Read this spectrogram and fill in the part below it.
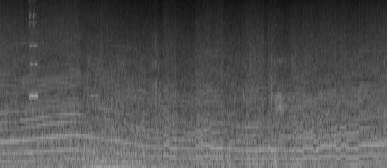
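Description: Race car engines on the last lap in the Short Track Showdown racing game, a sustained buzzing drone of engines with shifting pitch, steady and moderately loud, no talking.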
